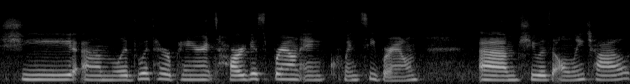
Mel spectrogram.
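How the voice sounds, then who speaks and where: A woman speaks with a Kentucky accent. Her pitch sits fairly high. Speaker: true crime podcaster. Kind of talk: casual chat.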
